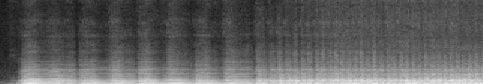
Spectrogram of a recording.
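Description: Baroque double bass (violone) with gut strings, bowed alone, playing a steady run of short repeated low notes: the contrabass line of a Baroque opera storm scene.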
